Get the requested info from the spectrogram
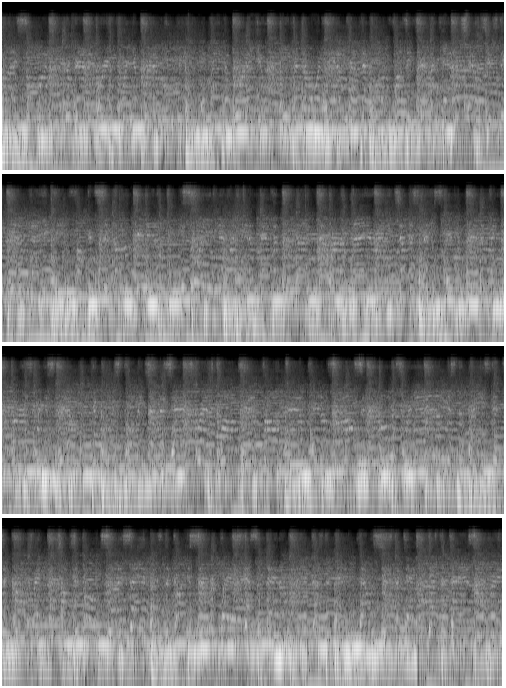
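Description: Guitar strummed in a steady, continuous rhythm through a chord progression, with no vocals.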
